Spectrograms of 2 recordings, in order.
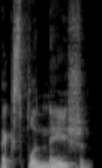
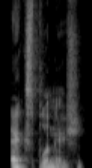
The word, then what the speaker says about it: explanation: So if we pronounce the word explanation, that ne is getting primary stress. It's the longest and most prominent syllable in the word.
